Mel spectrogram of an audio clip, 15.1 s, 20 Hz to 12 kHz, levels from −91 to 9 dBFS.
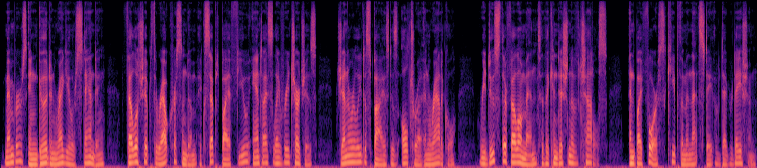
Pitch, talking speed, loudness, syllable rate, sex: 115 Hz, 160 wpm, -19 LUFS, 5.7 syllables/s, male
